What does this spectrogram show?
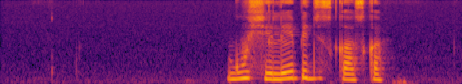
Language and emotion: Russian, neutral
